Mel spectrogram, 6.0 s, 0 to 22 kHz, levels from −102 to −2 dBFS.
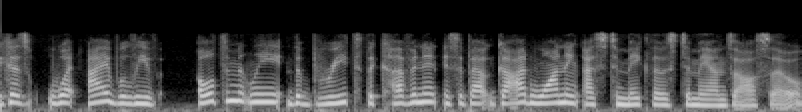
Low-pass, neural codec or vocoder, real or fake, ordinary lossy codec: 7.2 kHz; none; real; Opus, 64 kbps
